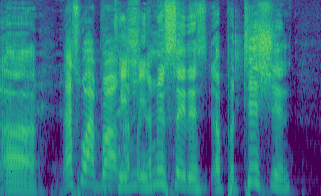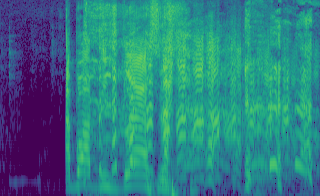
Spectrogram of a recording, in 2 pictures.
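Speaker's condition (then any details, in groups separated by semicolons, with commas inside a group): No condition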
